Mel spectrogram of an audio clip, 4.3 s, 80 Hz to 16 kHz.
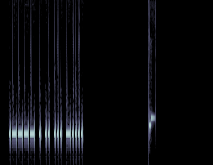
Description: Morse code, heard as a keyed tone, about 40 wpm, 700 Hz. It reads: 1EIS6
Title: Five Challenging Letter-Number Combinations 40wpm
